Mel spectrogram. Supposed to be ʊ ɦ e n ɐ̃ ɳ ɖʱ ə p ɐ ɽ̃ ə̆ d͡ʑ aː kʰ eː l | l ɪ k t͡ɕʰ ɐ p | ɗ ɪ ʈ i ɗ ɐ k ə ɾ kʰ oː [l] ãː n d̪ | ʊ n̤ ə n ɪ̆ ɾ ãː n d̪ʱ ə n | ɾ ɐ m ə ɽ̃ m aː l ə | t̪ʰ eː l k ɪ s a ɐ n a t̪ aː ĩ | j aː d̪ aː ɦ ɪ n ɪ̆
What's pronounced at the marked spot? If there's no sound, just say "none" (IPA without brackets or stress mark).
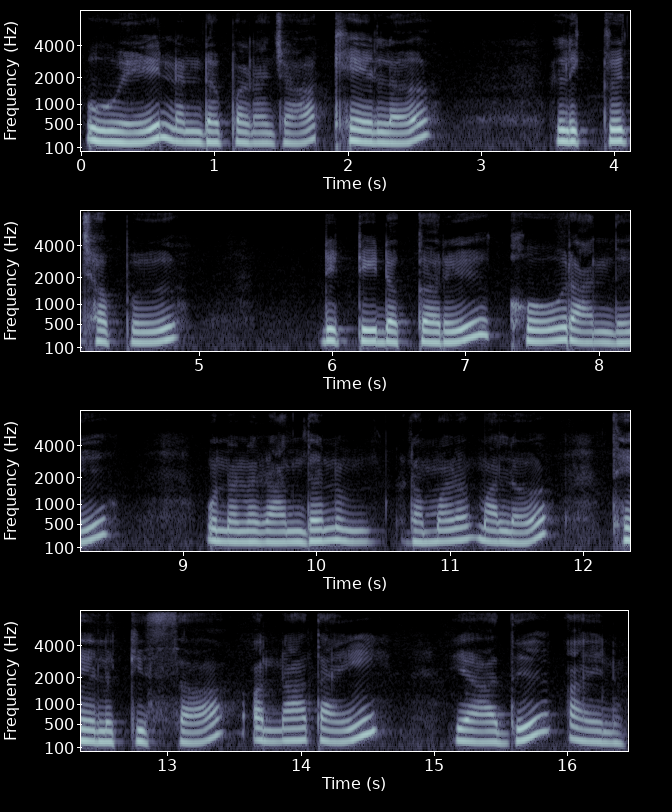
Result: ɾ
